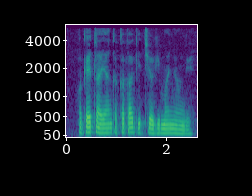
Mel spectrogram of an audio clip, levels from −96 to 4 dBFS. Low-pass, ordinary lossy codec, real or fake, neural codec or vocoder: 5.4 kHz; AAC, 32 kbps; real; none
